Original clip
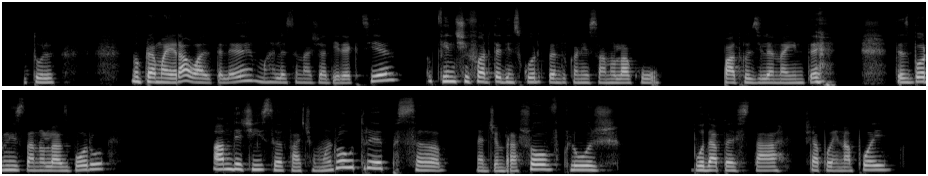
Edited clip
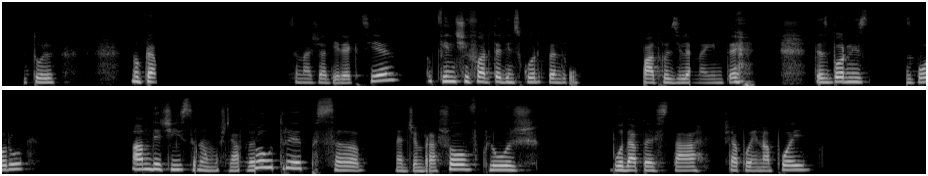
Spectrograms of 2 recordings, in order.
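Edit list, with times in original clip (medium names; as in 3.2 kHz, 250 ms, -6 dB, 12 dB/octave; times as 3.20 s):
1.52–2.89 s: room tone, crossfade 0.06 s
5.68–6.49 s: delete
7.69–8.21 s: fade in
9.49–9.86 s: room tone
11.98–12.58 s: reverse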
